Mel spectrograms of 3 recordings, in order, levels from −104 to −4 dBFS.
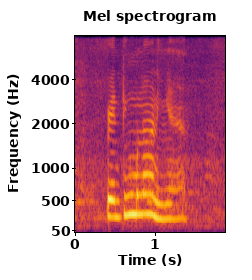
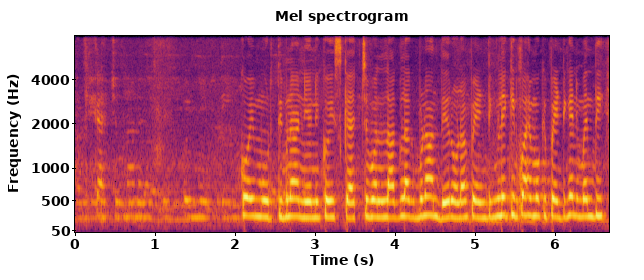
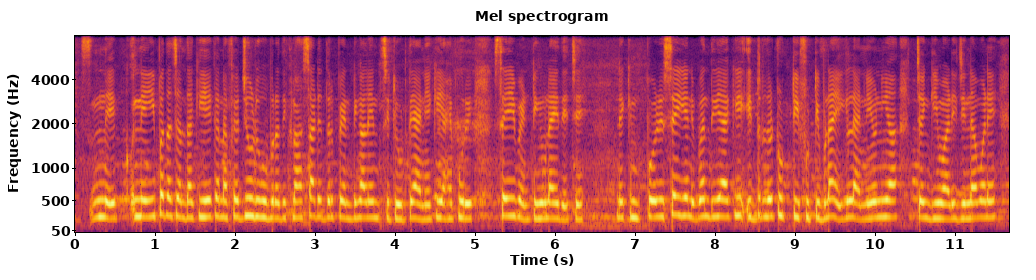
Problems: constant background noise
